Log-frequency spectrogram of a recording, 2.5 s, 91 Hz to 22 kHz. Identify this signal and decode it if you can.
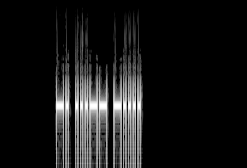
Morse code, heard as a keyed tone, about 50 wpm, 700 Hz. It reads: N36
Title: Common Cut Numbers - 3-Digit 50wpm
